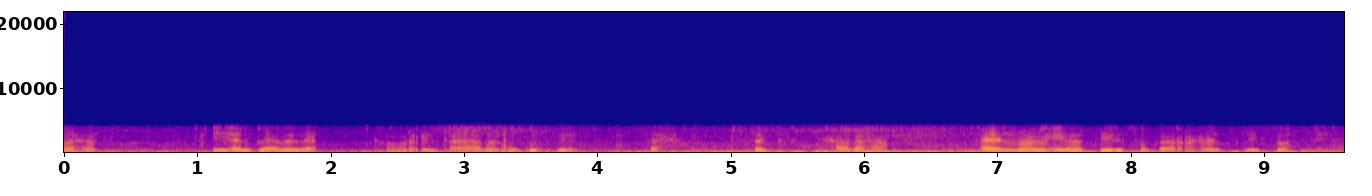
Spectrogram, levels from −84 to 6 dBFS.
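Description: Across the whole recording, the speech is band-limited, with nothing above about 4.2 kHz, and sounds muffled and hoarse, with heavy codec damage. The likely cause is Opus compression running in its SILK speech mode at narrowband, which points to a bitrate around 12 kbps. At that rate the encoder discards the upper spectrum and models the voice coarsely, so sibilants lose their edge and vowels take on a dull, rasping texture.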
